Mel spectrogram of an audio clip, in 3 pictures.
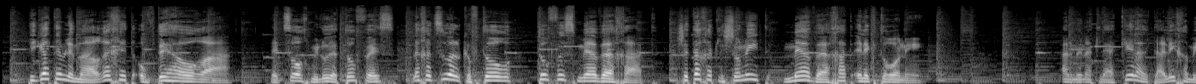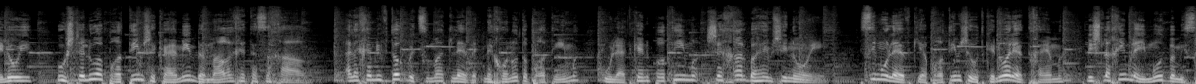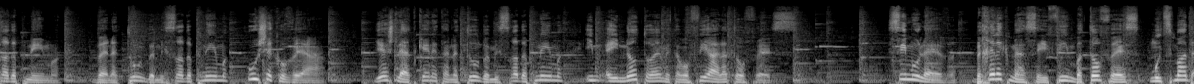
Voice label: hebrew training e-learning

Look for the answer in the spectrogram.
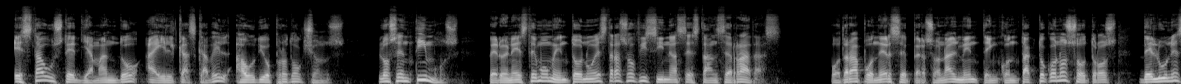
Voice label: On Hold

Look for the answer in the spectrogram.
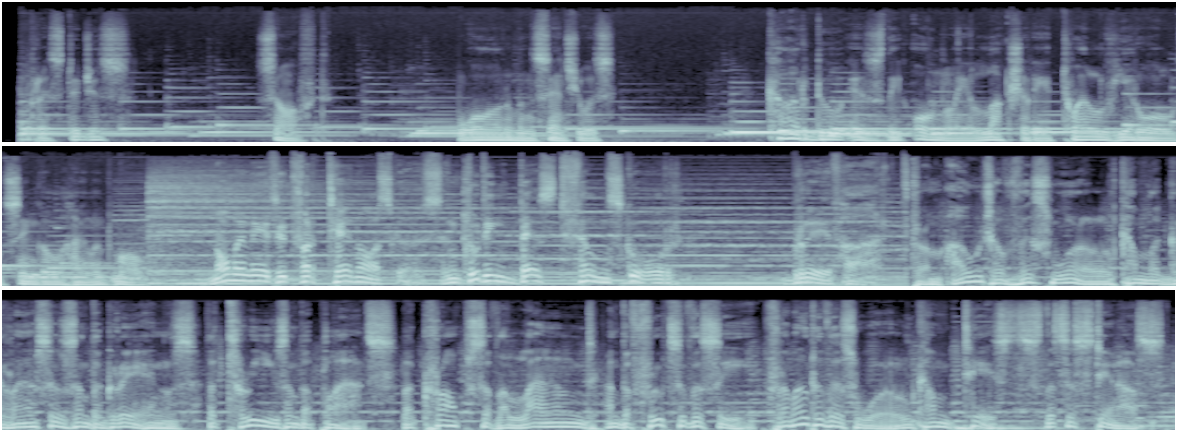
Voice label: Scottish

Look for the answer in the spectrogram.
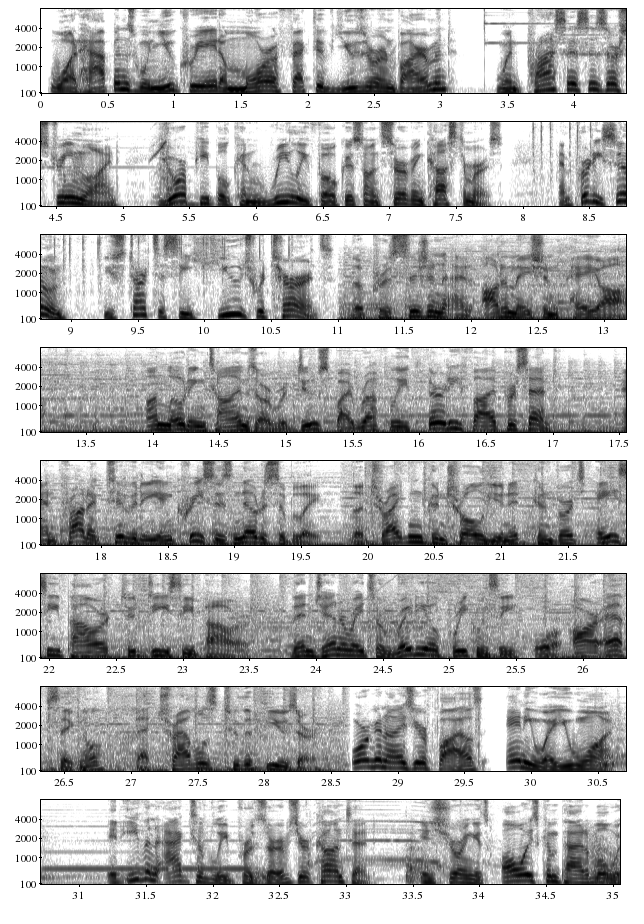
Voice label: Corporate

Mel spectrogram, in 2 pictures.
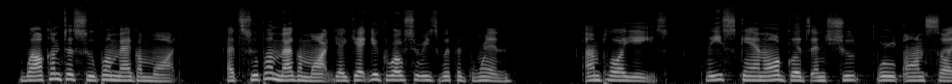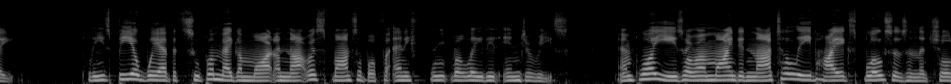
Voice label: video game character voice

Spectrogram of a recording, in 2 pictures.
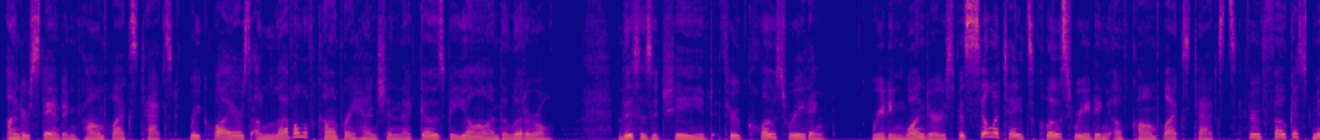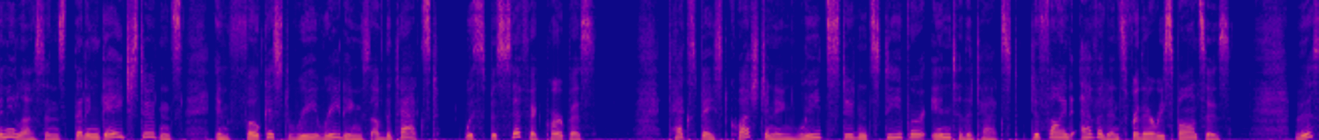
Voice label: Educational

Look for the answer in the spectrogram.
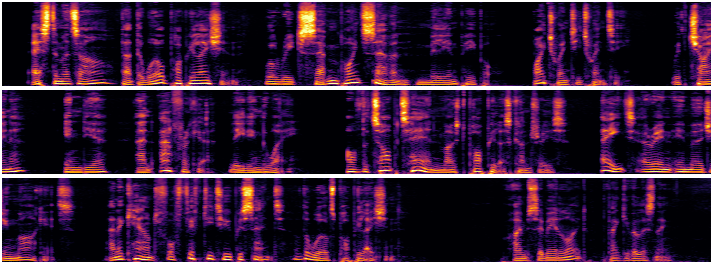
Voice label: Naration

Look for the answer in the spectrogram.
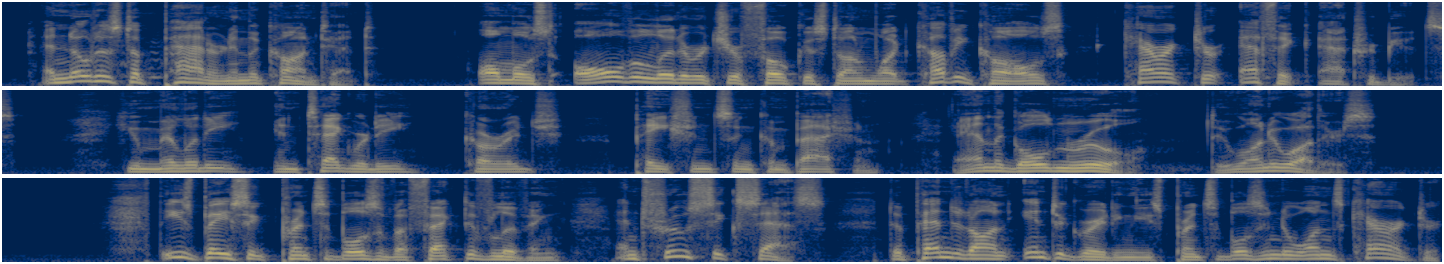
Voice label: Audio Book; The Prosperous Leader

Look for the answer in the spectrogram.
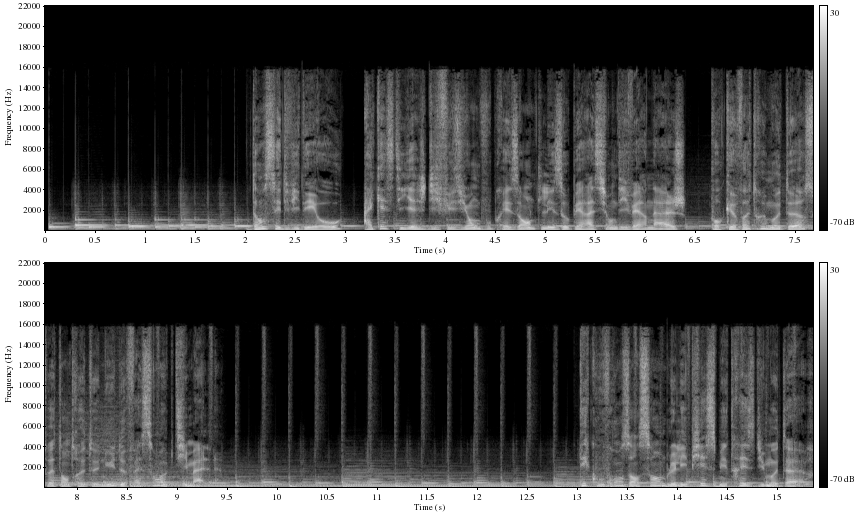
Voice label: E-LEARNING TUTORIAL; Acastillage

